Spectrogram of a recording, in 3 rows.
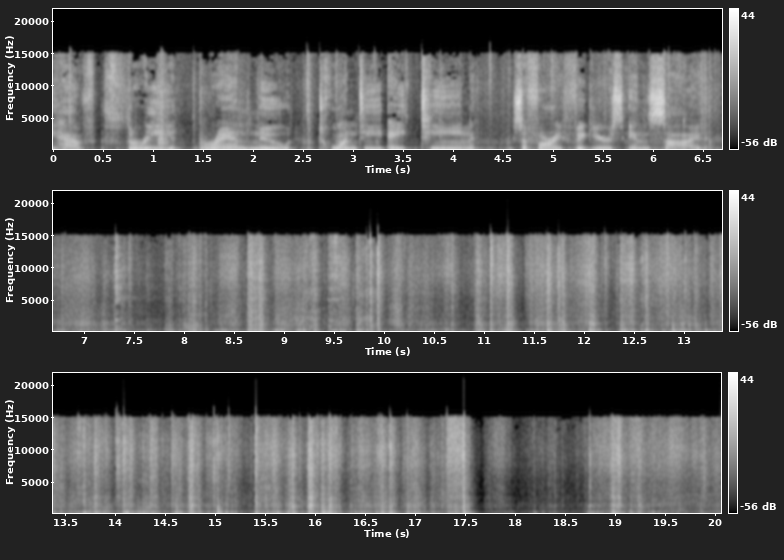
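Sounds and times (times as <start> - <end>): cardboard crinkling: 0.9 - 20.0
scissors scraping along packing tape: 8.0 - 17.6
tape tearing: 8.0 - 17.6.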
